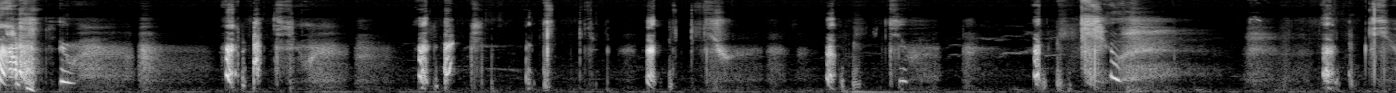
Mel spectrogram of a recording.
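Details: Allergies acting up, tickly and fast: about a dozen stifled, muffled sneezes in quick succession with quick breaths between; huge stifled sneezing fit.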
